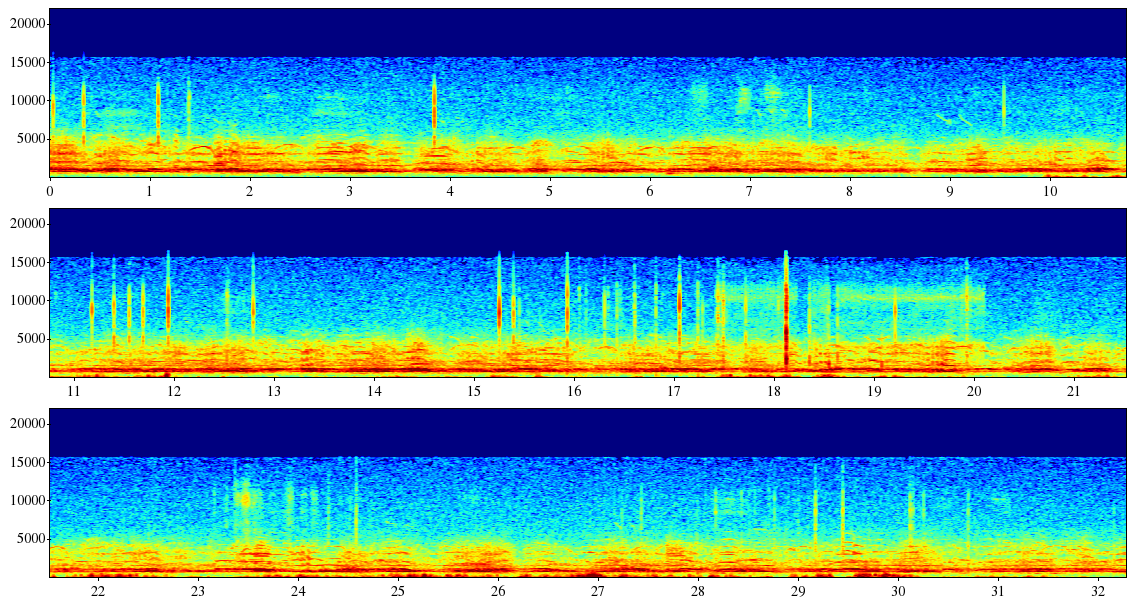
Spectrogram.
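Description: A large flock of migrating common cranes calling overhead, many birds trumpeting at once in a continuous overlapping chorus. From about a third of the way in, irregular low rumbles join the calls.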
